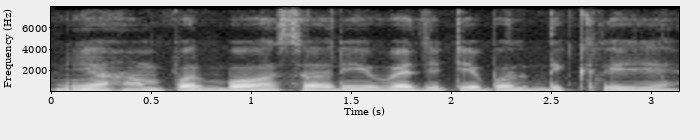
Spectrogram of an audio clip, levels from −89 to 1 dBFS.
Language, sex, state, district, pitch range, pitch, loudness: Hindi, male, Himachal Pradesh, Shimla, 115-130 Hz, 120 Hz, -17 LUFS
